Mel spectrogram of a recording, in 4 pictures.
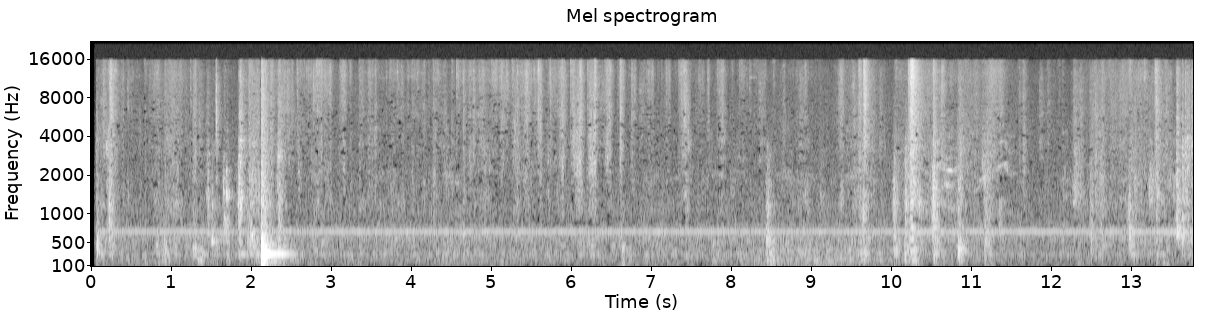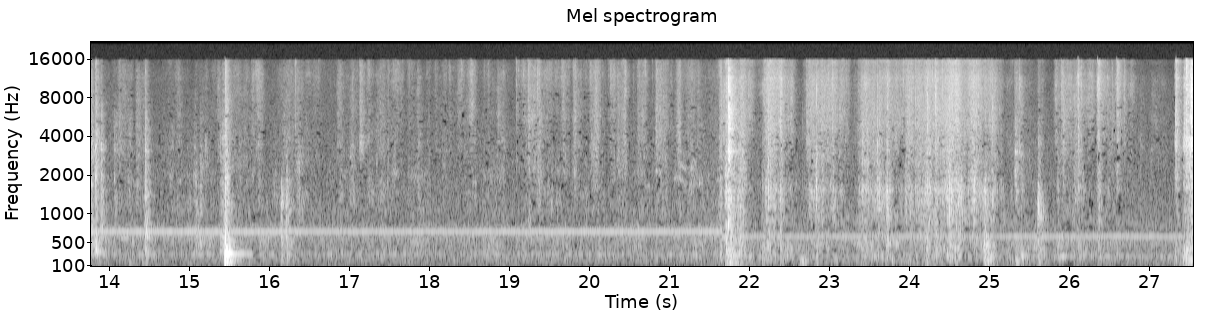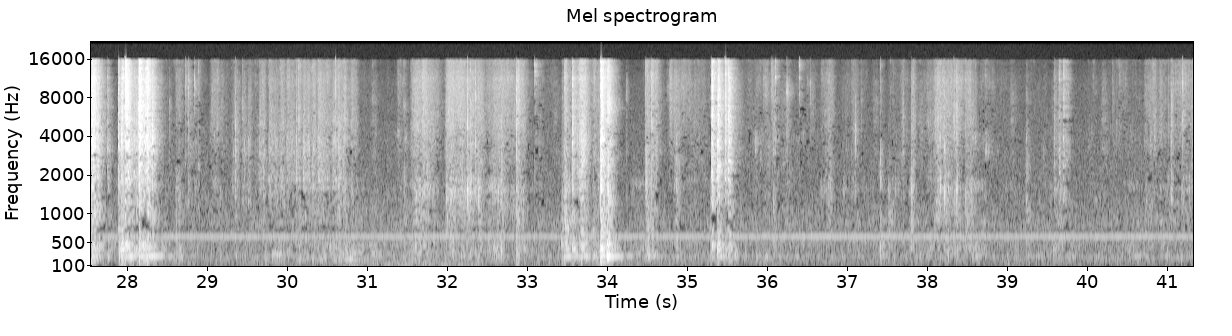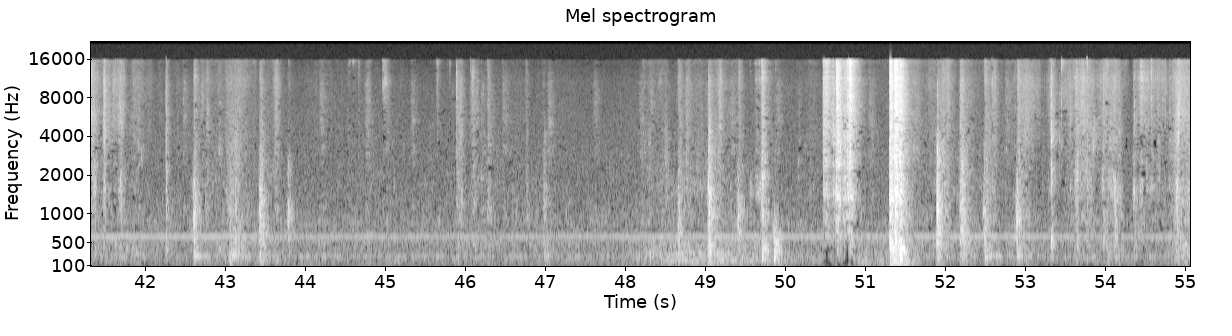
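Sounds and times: paper drape rustling: 0.1 - 11.6, 16.2 - 26.7, 28.8 - 33.9.

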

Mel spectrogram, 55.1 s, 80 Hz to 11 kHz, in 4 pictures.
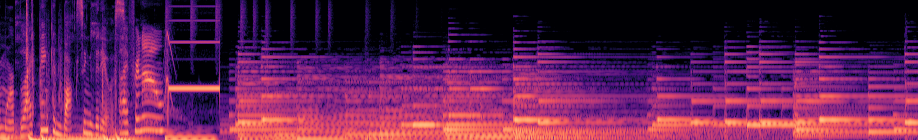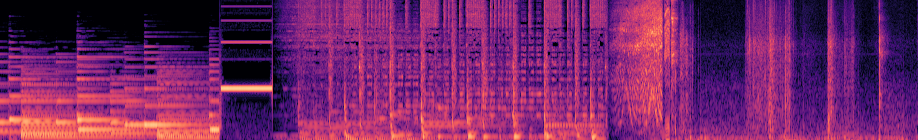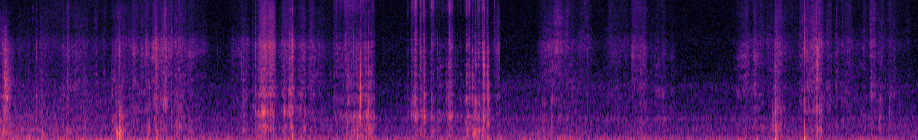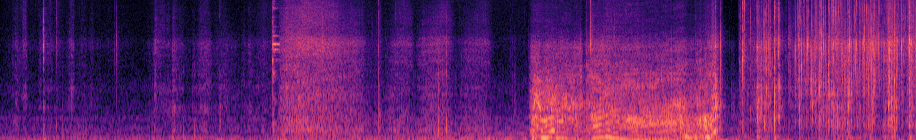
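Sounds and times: plastic crinkling: 24.9 - 26.7, 51.8 - 55.0.

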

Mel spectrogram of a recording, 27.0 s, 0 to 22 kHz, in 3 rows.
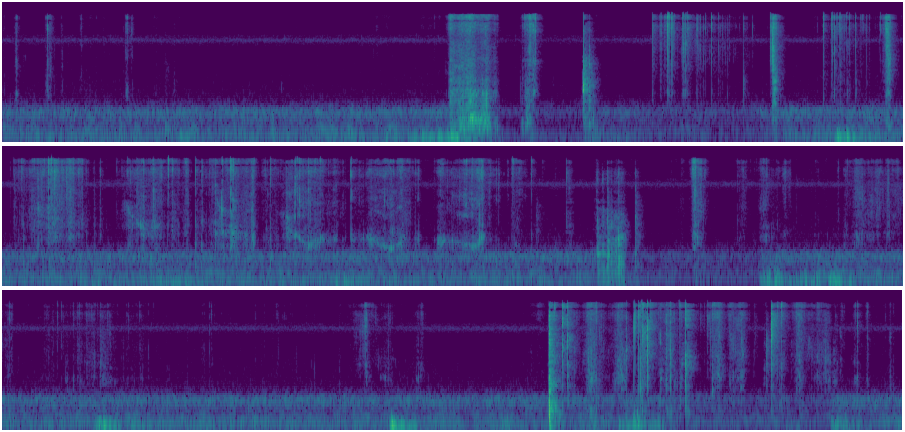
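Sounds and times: slime squishing: 6.5 - 14.4, 23.5 - 27.0.

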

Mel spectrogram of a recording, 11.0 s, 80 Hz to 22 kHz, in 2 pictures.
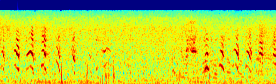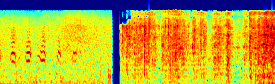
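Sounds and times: wind on microphone: 0.0 - 7.8.

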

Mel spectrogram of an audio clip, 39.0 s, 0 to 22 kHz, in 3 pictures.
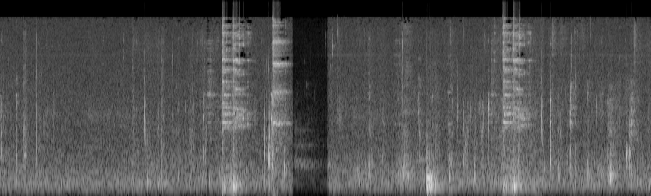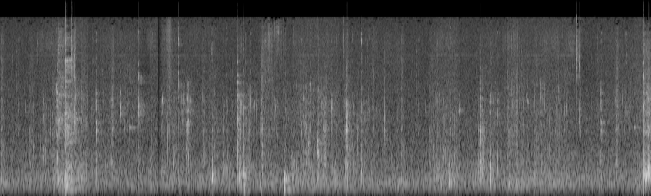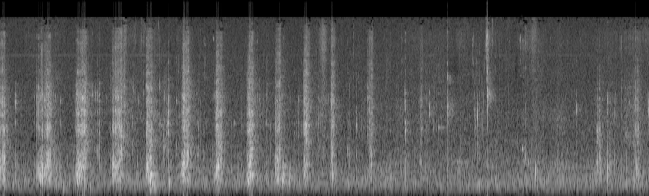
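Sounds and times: utensils clinking on dishes: 4.0 - 5.9, 8.4 - 11.3, 14.1 - 14.8
crunchy chewing: 6.6 - 39.0.

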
